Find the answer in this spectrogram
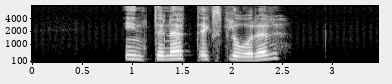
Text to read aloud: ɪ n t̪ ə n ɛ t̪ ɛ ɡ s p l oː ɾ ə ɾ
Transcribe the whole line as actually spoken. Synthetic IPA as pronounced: ɪ n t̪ ə ɳ ɛ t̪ ɛ k s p l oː ɾ ə ɾ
